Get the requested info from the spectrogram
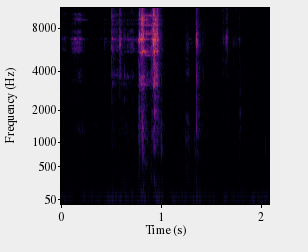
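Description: Light clicks and clinks of small spare rotary-cutter blades being handled in their packaging, the loudest cluster about half a second to a second in.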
